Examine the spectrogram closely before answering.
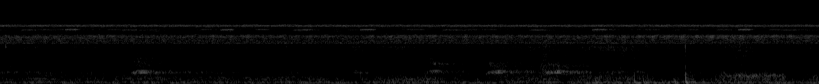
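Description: Night-time insect chorus, crickets trilling steadily at a high pitch, with a lower, shorter call repeating about once a second.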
